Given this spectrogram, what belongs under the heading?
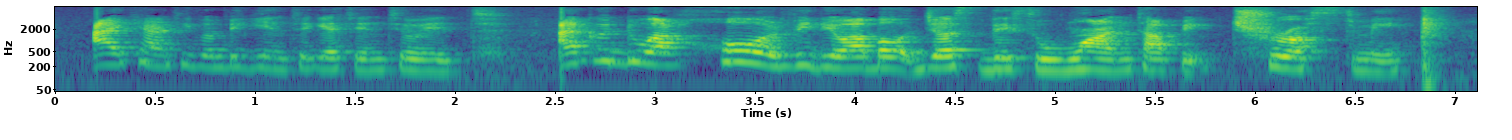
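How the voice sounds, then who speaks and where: With hardly any pauses and big swings in loudness, a woman speaks at medium pitch over noticeable background noise. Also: lively intonation, moderate pace. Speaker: English teacher in Japan. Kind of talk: casual talk to camera.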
